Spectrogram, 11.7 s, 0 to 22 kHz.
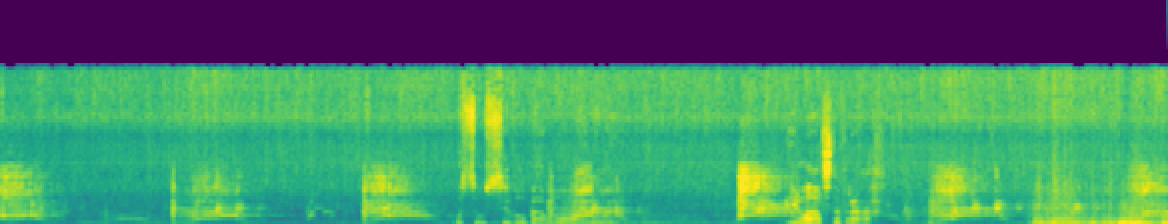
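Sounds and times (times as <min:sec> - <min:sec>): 
deep rolling rumble of thunder: 0:00.0 - 0:11.6
steady rain hiss: 0:00.0 - 0:11.6
sustained musical tone in a song: 0:00.0 - 0:11.6
speech: 0:04.6 - 0:06.4, 0:07.9 - 0:09.5.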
